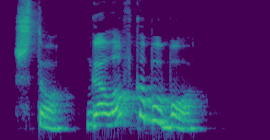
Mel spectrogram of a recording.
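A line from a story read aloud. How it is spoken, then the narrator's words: Sarcastic drawl. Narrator (Russian): Язвительно протянула Мидени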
